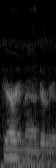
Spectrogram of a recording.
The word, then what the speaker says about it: gerrymander: of you who don't know that GN gerrymander is a hard G and he was very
